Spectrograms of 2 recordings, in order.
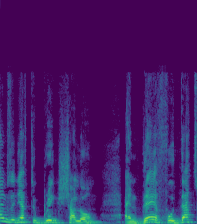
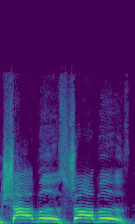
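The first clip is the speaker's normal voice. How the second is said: drawn-out, higher-pitched chanted cry; retold protest shout; 8 semitones higher, much slower than usual. Demonstrators crying out against a passing car, retold shout. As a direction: call it out like a street protester. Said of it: "they were shouting".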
